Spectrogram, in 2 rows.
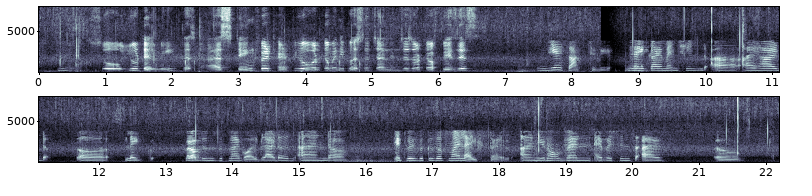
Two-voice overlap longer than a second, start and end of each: none

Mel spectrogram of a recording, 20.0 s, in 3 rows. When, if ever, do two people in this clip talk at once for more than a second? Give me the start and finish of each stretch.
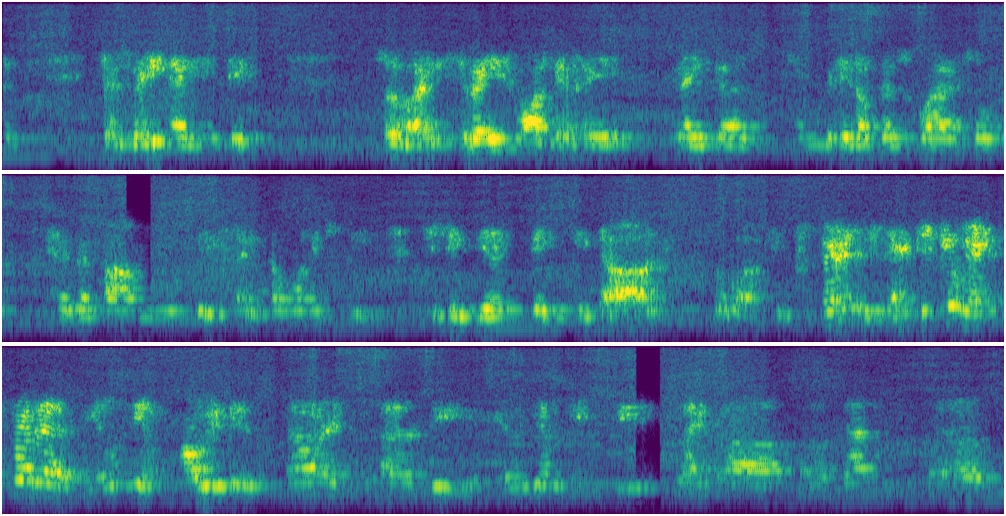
12.1-13.4

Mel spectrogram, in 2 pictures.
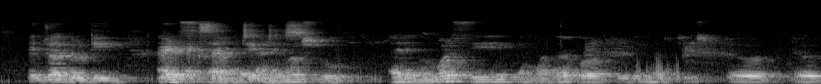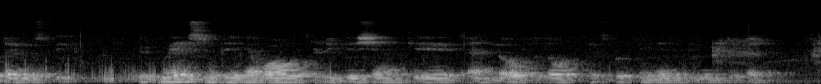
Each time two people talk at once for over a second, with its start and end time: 1.6-3.0

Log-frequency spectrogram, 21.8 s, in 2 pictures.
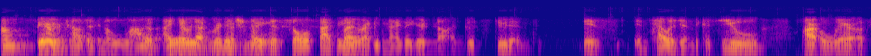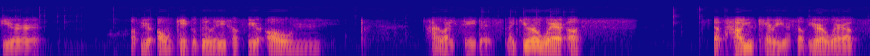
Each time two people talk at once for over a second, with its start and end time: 2.0-3.7

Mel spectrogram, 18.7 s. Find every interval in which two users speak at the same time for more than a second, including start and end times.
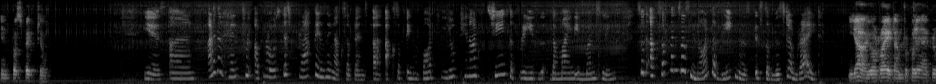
none

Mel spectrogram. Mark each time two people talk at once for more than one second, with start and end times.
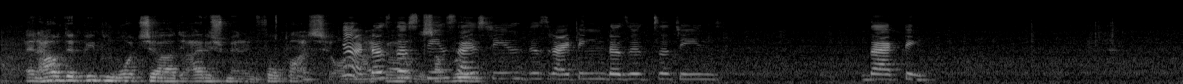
3.4-4.9

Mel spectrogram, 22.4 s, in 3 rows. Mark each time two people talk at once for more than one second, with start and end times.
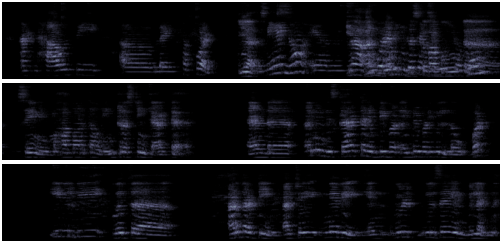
5.4-7.3

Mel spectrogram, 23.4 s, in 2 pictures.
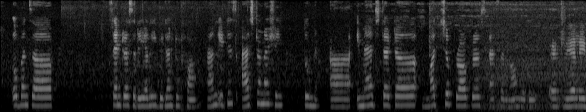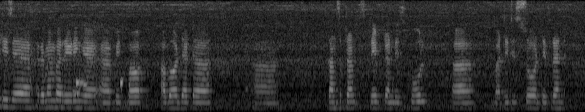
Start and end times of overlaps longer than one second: none

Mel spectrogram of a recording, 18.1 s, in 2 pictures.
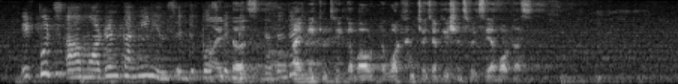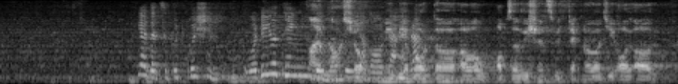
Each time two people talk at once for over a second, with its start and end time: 2.7-4.0, 13.2-14.7

